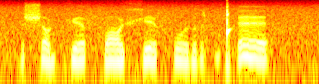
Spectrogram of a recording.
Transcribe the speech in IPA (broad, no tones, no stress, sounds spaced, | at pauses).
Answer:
ʃ ɒ kʲ a f ɒ xʲ æ f o r ǃʼ ɛ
